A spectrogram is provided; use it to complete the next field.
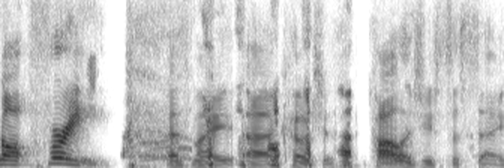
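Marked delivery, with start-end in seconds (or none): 0.0-0.8 clumsy put-on English accent, raised and high. Quoting what a college coach used to say, in a bad English accent. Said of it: "excuse my bad English accent".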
